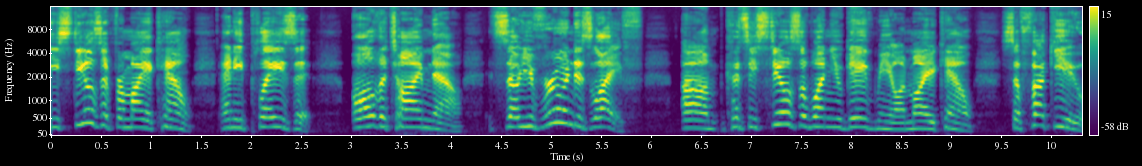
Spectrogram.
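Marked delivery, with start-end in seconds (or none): none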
